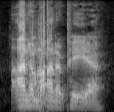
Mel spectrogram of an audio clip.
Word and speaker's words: onomatopoeia: Onomatopoeia. It's a sound effect. Onomatopoeia. There you go. Sounds like I want to pee on you.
